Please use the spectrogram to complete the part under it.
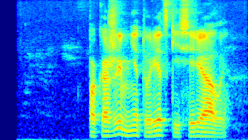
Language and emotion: Russian, neutral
